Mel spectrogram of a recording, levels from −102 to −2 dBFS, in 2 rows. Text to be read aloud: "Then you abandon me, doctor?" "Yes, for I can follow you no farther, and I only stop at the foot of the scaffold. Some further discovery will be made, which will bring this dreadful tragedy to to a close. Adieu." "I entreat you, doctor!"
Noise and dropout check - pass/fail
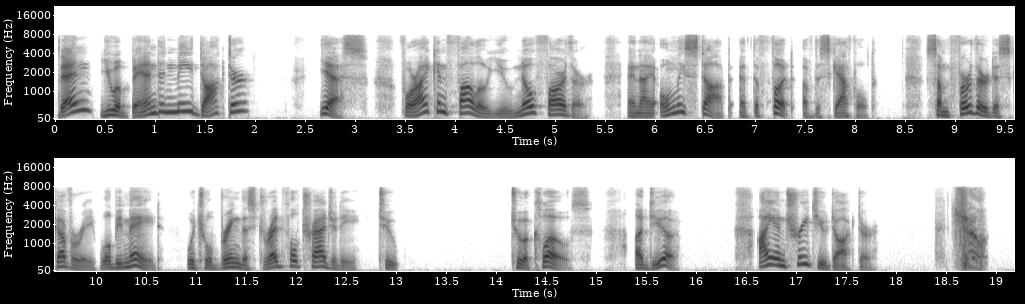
fail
